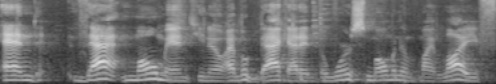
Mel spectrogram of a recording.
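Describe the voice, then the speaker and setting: In an American accent, a man talks at a high pitch with ordinary pitch variation. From United States. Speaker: trauma surgeon. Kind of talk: panel discussion.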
